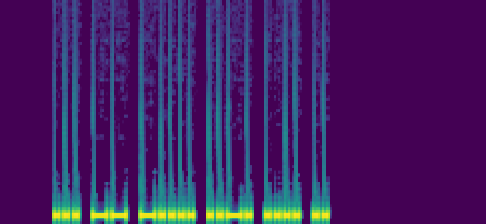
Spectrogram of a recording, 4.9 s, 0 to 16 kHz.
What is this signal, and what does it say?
Morse code, heard as a keyed tone, about 25 wpm, 700 Hz. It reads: SM6FHI
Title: DXCC-100 Call Signs - 6 Characters - 25wpm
